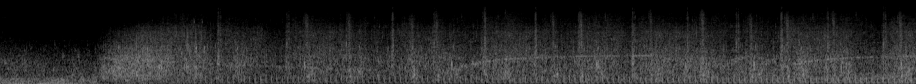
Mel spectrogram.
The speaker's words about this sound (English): Hop in the water. Big dive.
